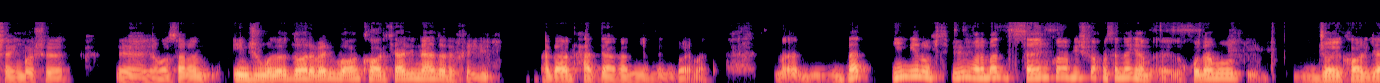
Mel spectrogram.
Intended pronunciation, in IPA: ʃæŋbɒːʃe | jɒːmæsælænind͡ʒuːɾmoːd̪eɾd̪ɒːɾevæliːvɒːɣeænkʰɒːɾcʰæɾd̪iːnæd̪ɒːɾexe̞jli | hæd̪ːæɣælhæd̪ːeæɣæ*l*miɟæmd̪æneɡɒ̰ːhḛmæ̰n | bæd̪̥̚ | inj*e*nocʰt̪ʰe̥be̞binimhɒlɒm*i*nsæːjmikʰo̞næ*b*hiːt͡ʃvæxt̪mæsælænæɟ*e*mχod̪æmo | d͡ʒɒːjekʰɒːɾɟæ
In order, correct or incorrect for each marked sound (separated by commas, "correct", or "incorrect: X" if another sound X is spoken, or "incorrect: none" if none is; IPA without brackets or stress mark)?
correct, correct, incorrect: æ, incorrect: m, incorrect: æ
